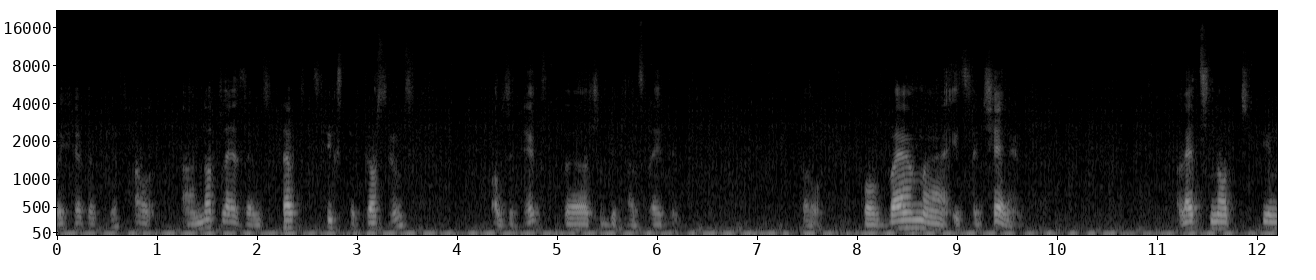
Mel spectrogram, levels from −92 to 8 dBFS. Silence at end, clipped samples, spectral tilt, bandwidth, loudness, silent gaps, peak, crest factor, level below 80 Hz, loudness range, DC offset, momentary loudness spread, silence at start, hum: 0 s; under 0.1%; -6.5 dB/octave; 12.5 kHz; -44 LUFS; none; -22 dBFS; 22 dB; -52 dBFS; 7 LU; under 0.1%; 21 LU; 0 s; none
